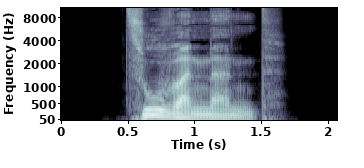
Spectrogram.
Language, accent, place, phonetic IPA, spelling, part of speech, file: German, Germany, Berlin, [ˈt͡suːˌvandɐnt], zuwandernd, verb, De-zuwandernd.ogg
- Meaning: present participle of zuwandern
